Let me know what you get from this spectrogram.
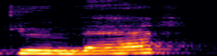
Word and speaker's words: günler: خب میشه اینو برامون بازش کنی این گون با یو هستش درسته با یو که دو نقطه بالاش داره پس اینو باید ما او تلفظ کنیم هم ای گونلر و هم گونایدن با او تلفظ میشه درسته درسته تلفظت خیلی درسته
